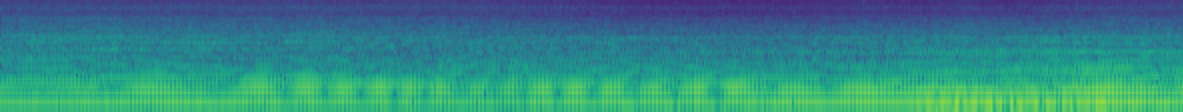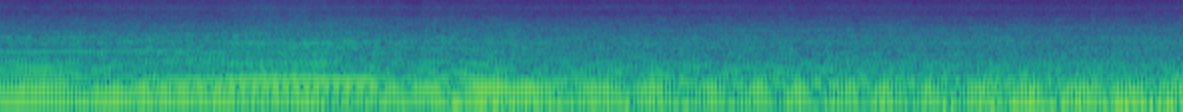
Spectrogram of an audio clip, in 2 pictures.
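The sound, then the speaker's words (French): A scooter engine runs in an old train station car park, a steady mid-pitched hum that grows louder midway, with a brief rise and dip in pitch before it settles. “Puis récupère son scooter sur le parking de la vieille gare.”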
